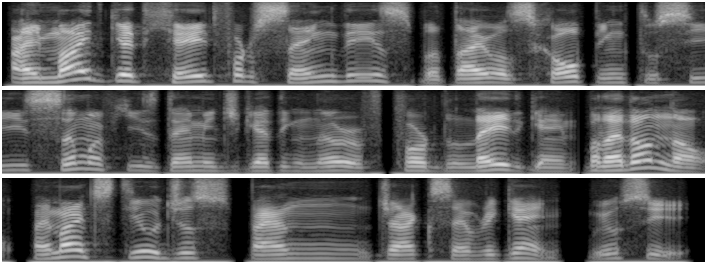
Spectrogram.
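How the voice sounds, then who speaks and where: A man's voice: fairly high pitch, normal speed, few pauses, fairly bright tone, clear, resonant tone, no echo. A man with a Bulgarian accent giving casual, opinionated voice-over commentary on a game update, now and then swearing.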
